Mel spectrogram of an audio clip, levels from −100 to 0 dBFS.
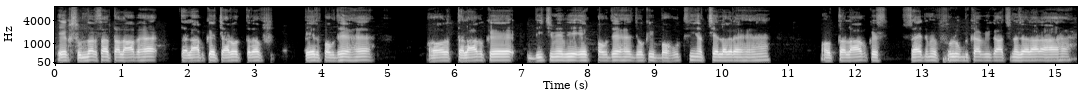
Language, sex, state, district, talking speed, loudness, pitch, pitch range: Hindi, male, Bihar, Samastipur, 165 wpm, -15 LUFS, 125 Hz, 120-130 Hz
